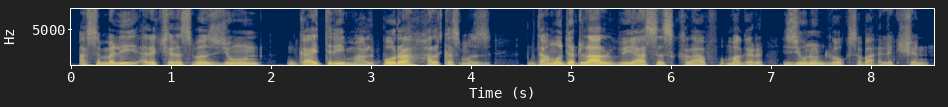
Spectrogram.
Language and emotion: Kashmiri, neutral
